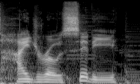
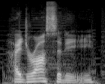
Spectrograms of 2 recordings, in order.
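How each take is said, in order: First: It is said as two separate words. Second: It is said as one word rhyming with velocity. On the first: The name is two words, a water city. "wouldn't there be a space in the middle?" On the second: The name is a play on speed. "It could spell out similar to Velocity"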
